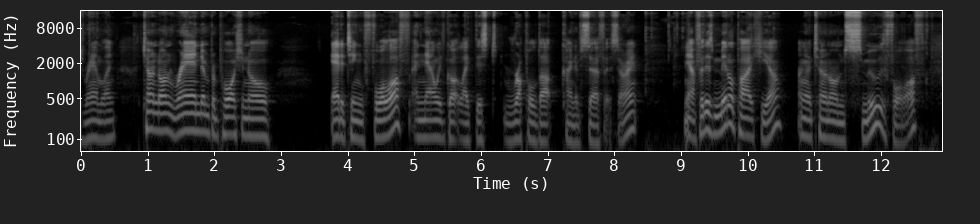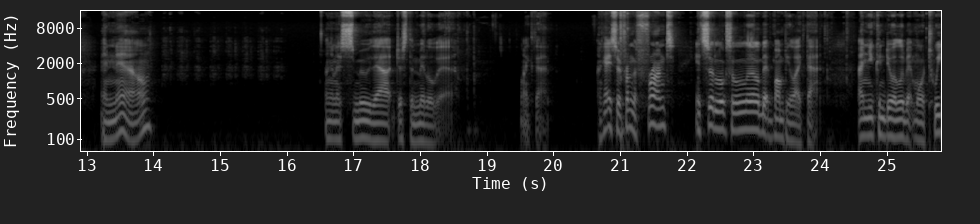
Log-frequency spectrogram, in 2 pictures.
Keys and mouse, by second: 4.7-6.2 middle drag, 8.4-12.3 drag, 12.5 s, 18.6 Tab, 20.9 KP_0, 23.6 Tab.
